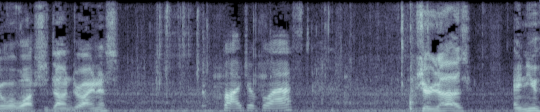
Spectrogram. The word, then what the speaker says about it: Baja: Baja Blast. Sure does. And you hit that J hard. Yep. You don't say Baja, you say Baja.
